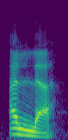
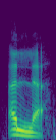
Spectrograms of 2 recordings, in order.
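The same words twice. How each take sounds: Both takes have the same delivery.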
